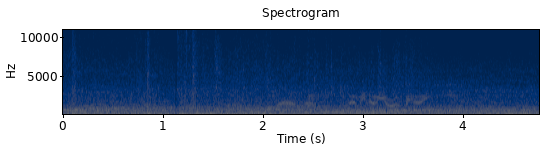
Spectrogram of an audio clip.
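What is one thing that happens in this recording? A racing car crashes with a heavy thud.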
